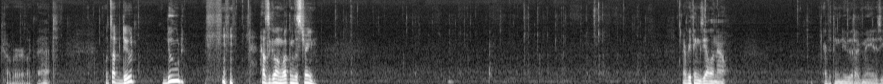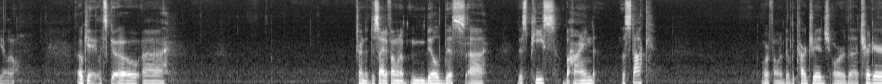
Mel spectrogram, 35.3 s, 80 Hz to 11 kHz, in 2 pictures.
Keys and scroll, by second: 9.9 q, 11.4 shift+f.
